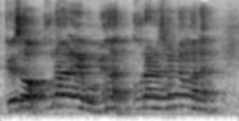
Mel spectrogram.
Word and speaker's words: 꾸란: 보통 그 사람들 진짜 발음은 꾸란이더라고요. 꾸란. 꾸란이라고 하는데 꾸란의 내용이 결국 이제 그 뭐 이슬람의 성인.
